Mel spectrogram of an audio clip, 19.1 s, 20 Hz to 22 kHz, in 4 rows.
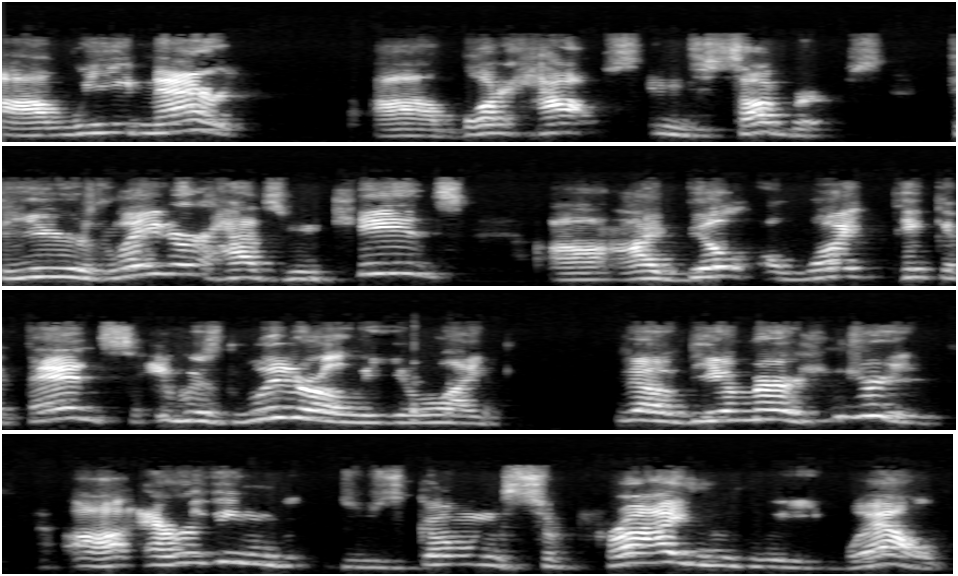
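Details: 45-year-old man with degenerative ataxia and cerebral atrophy, diagnosed in 2013 or 2014, affecting movement, balance and speech. His speech has been changing since about 2020 as the disease progresses. Ataxic dysarthria.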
